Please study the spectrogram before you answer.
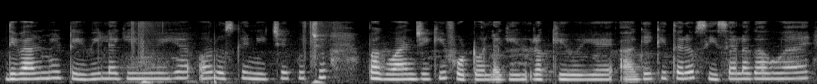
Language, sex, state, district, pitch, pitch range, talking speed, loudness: Hindi, female, Uttar Pradesh, Lalitpur, 260 Hz, 240-275 Hz, 185 wpm, -18 LUFS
